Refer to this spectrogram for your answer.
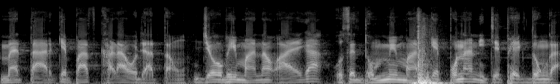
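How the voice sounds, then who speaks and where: A man puts on a character voice pitched fairly low. He keeps a moderate pace with hardly any pauses. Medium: comedy sketch.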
